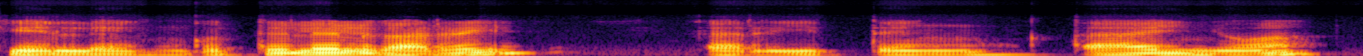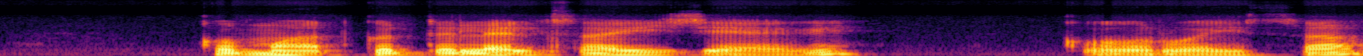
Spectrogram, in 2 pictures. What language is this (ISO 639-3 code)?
kln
